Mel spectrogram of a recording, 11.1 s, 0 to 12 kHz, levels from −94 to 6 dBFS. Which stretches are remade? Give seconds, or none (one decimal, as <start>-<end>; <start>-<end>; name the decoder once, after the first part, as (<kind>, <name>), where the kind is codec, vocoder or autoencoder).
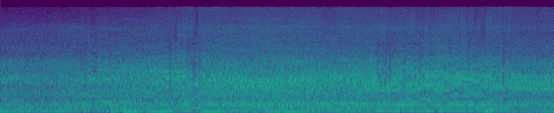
1.6-2.2 (vocoder, BigVGAN v2); 3.3-4.0; 7.5-10.2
